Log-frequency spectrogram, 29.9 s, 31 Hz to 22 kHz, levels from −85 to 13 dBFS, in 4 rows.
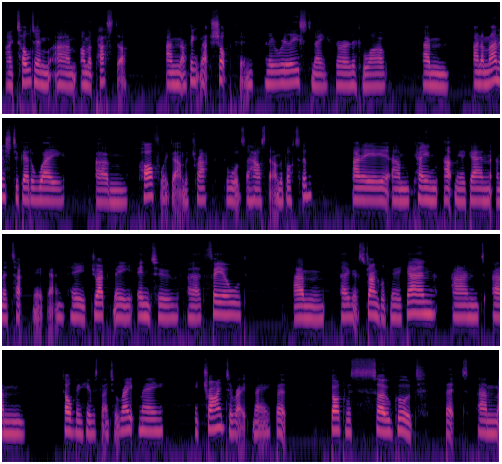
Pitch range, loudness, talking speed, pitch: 165-190 Hz, -38 LUFS, 170 wpm, 175 Hz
